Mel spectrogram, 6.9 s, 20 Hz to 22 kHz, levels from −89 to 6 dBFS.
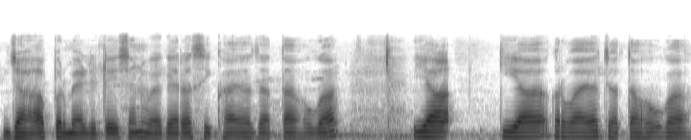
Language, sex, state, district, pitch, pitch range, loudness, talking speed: Hindi, male, Haryana, Charkhi Dadri, 130 Hz, 125-140 Hz, -17 LUFS, 105 wpm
